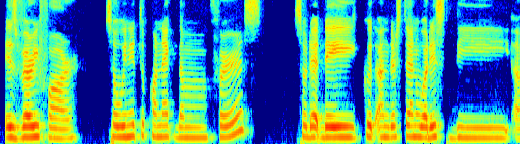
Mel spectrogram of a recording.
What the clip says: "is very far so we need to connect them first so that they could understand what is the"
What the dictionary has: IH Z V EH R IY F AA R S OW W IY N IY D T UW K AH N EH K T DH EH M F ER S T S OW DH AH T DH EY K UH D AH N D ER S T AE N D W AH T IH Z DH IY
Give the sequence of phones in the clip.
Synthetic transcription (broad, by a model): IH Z V EH R IY F AA R S OW W IY N IY D T UW K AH N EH K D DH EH M F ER S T S OW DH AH T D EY K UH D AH N D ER S T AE N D W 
